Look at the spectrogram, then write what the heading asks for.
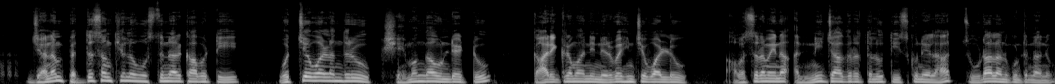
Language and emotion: Telugu, fearful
